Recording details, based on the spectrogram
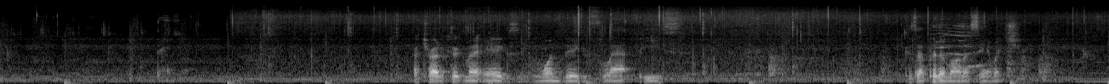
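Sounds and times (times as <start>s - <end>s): eggs sizzling in a frying pan: 0.0s - 11.0s.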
